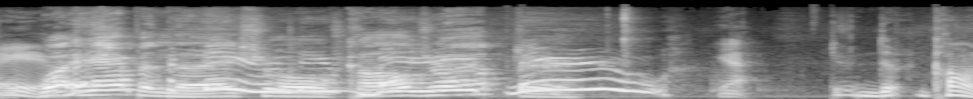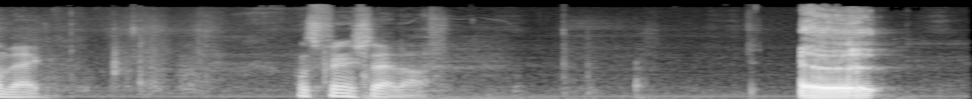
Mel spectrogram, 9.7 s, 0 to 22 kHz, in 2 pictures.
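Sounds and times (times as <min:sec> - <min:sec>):
speech: 0:00.1 - 0:05.2, 0:06.4 - 0:07.2, 0:08.9 - 0:09.3
loud deep rumbling burp: 0:08.9 - 0:09.4.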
